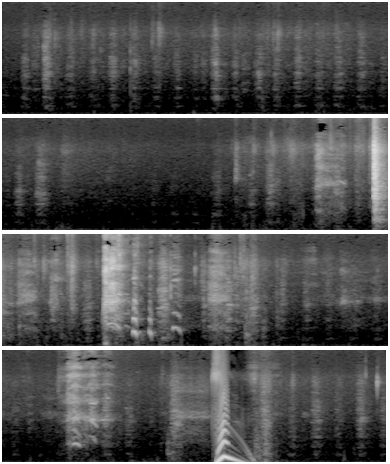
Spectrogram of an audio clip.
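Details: Rocket, an Alaskan malamute puppy, reacting to a birthday balloon indoors: near-silence at first, then bursts of panting and snuffling, and finally one loud, harmonic whine that slides sharply downward.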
